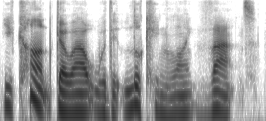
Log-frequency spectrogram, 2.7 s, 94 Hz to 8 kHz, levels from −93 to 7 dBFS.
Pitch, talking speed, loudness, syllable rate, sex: 135 Hz, 205 wpm, -18 LUFS, 4.0 syllables/s, male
